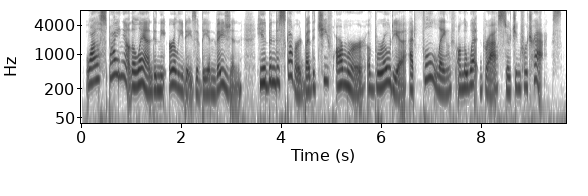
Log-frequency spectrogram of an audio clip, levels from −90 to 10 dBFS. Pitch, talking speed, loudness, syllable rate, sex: 220 Hz, 200 wpm, -18 LUFS, 4.8 syllables/s, female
